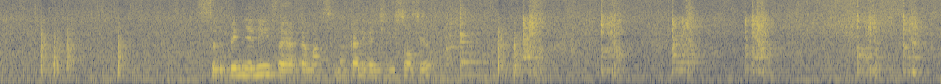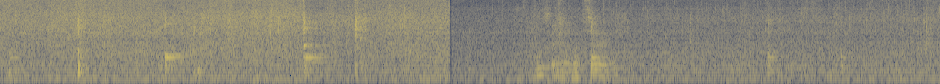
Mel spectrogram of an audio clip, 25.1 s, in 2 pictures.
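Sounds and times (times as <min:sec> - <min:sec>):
food sizzling in a wok: 0:00.0 - 0:25.0
spatula scraping a wok: 0:05.8 - 0:17.8.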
